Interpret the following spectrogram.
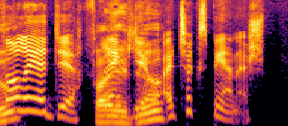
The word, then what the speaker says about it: Folie à Deux: It's Folie à Deux. Folie à Deux.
